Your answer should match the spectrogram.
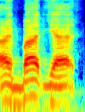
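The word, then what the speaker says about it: עבטיט: in the Hebrew, well, how you pronounce it in the Hebrew is ibadyat, and it means heavy debt.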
